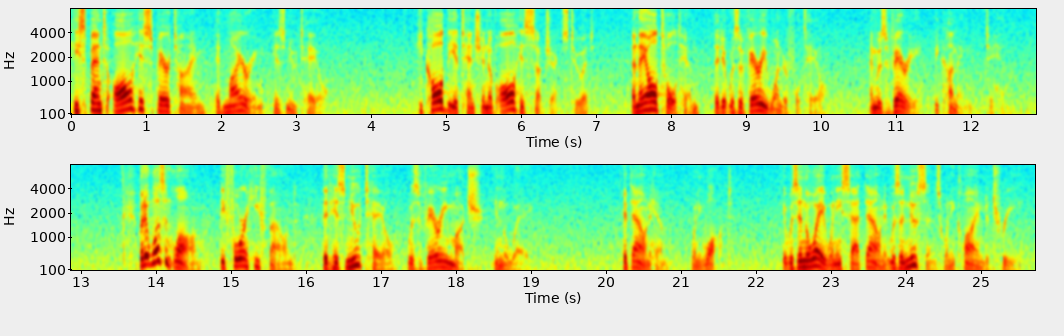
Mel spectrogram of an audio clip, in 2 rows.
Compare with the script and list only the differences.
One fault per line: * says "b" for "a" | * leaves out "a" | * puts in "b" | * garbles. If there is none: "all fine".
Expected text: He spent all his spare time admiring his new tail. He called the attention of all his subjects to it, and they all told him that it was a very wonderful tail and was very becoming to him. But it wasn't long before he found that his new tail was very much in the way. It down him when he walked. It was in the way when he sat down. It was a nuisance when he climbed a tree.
all fine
